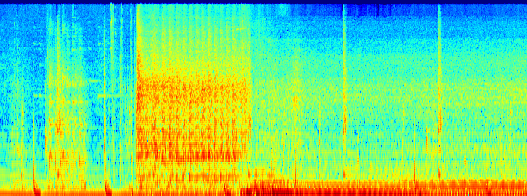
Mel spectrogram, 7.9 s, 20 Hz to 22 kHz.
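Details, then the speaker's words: Nissan 350Z/G35 first start after installing an AEM 340LPH fuel pump and cleaning the float sensor: starter cranks a couple of seconds longer than expected, then catches and settles into a steady, even idle. "I ain't going to lie your boy got nervous a little bit cuz it was taking a little bit to crank"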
